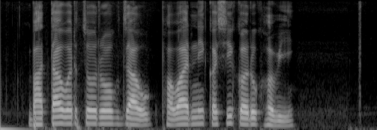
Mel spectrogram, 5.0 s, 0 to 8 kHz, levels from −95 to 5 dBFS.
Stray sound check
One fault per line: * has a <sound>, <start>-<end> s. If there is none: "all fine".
all fine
